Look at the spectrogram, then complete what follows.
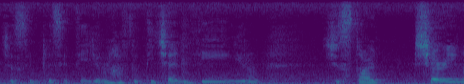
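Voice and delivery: soft, reassuring questions; gentle priestly counsel. Retold or imitated. Italian priest advising a discouraged young leader, gently. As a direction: counsel softly, coaxing toward simplicity. Acts out priest's kindly advice.

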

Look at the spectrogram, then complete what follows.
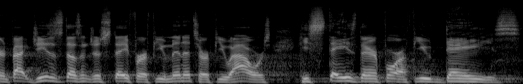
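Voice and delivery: ordinary talk

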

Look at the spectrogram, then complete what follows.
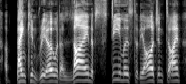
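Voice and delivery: plain reading voice

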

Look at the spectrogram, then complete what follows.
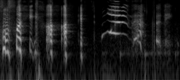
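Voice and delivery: high, loud shocked cry; shocked yelp. Real, not acted. Gamer shrieking at chaos in the End. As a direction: squeal it in total disbelief.

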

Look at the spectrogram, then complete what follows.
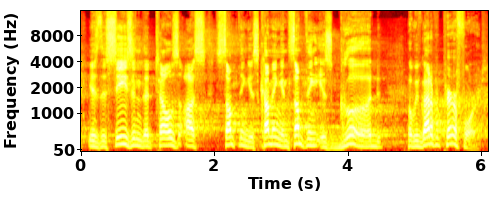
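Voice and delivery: ordinary delivery

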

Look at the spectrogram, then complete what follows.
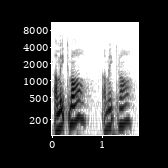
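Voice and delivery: very soft, fading almost to a whisper; hushed promise. Retold or imitated. Jesus to the women about his disciples, hushed. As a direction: promise it gently under your breath.

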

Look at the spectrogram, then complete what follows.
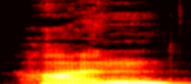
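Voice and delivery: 한국 said as clear Korean Hanguk; Korean word. Shown as a demonstration. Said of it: "The first word that I would like you to try is".

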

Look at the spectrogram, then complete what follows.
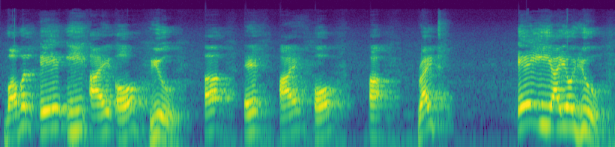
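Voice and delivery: slow, careful list of vowels; counting off vowels. Shown as a demonstration. Teacher listing vowels to students, slow and deliberate. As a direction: tick each vowel off one by one. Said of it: "listing vowels for students".

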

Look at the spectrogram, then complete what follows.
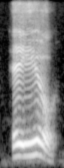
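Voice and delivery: loud, drawn-out challenging call; grouchy ladybug. Acted. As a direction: call out like a grouchy bug picking a fight. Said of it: "said the grouchy ladybug".

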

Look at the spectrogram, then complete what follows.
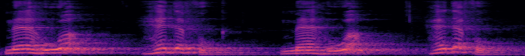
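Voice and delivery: very slow, deliberate teacher read; slow model phrase. Shown as a demonstration. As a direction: stretch it out word by word for learners. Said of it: "كيلي طون اوبجيكتيف".

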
